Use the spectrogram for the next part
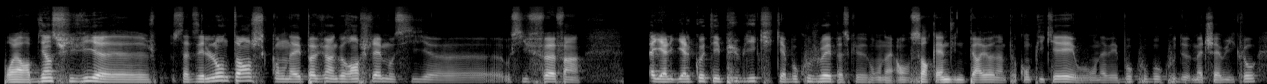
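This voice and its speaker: Clear-voiced hesitant man chatting. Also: medium pitch, steady tone, a little fast. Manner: hesitant, many restarts and fillers. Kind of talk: casual tennis chat.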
